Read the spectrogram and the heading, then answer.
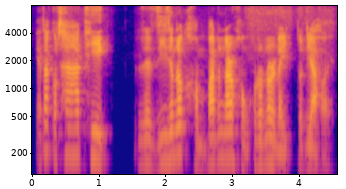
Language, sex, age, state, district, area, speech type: Assamese, male, 60+, Assam, Majuli, urban, spontaneous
